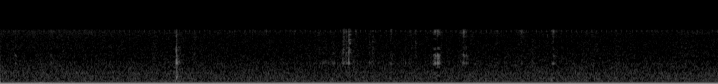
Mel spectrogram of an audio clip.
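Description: Wild hedgehog eating dry food from a bowl: a few scattered crisp clicks of chewing, most of them in the second half, over a steady hiss.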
